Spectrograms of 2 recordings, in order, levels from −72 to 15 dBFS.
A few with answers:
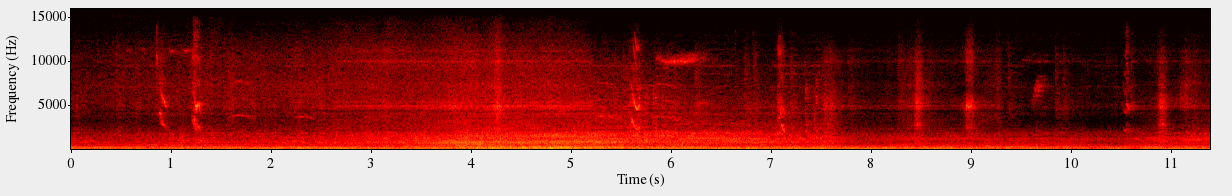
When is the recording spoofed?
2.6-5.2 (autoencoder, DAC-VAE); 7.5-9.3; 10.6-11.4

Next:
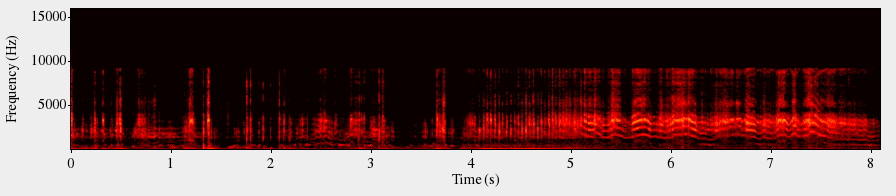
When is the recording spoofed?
0.8-1.9 (autoencoder, DAC-VAE); 2.5-6.7

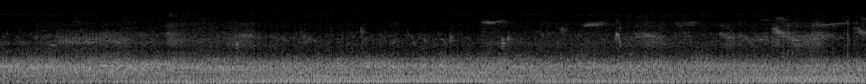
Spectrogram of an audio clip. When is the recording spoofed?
1.0-2.6 (codec, SNAC)

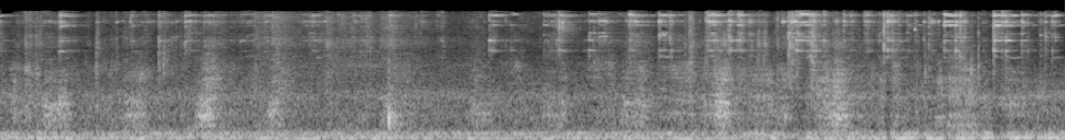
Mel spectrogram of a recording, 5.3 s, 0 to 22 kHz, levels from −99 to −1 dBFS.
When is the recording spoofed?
3.8-5.3 (vocoder, BigVGAN v2)

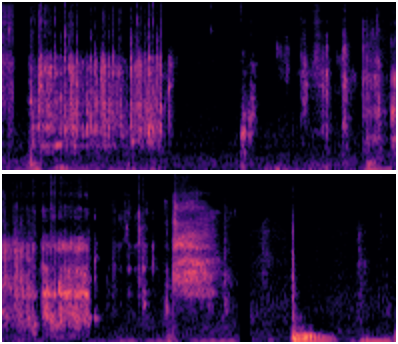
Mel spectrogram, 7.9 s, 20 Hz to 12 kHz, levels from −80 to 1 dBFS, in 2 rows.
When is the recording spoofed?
2.3-5.9 (codec, DAC)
